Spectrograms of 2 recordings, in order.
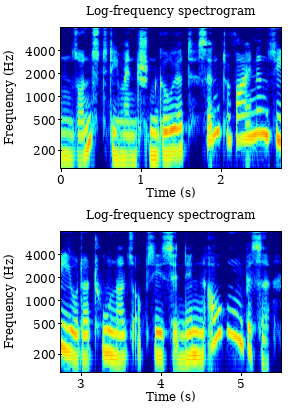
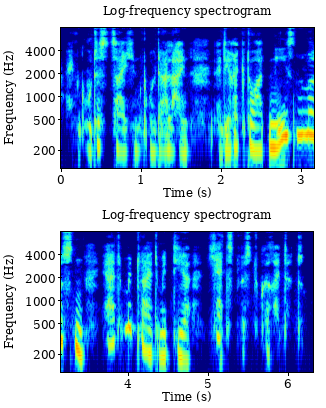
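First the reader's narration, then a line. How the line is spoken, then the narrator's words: Cheerful, furtive whisper. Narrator (German): wurde er plötzlich heiter und sagte dem Bengele verstohlen und ganz leise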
